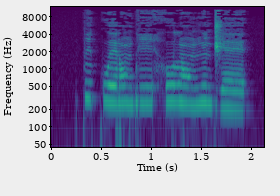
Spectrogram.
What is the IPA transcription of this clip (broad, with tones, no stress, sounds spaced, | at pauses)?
p i˦ kʷ eː˧ ɾ ɔ̃˦ ɡ͡b iː˧ h u˦ l ɔ̃˧ ŋ ĩ˦ d͡ʒ eː˨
